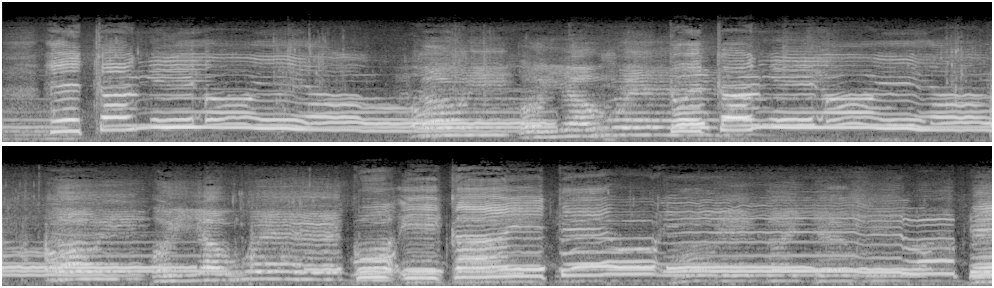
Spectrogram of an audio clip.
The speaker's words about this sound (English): The Faikava love song, sung by the villagers of Holonga on the Tongan island of Vavau. David Fanshawe's recordings, called …, are part of the Nonesuch Explorer series.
